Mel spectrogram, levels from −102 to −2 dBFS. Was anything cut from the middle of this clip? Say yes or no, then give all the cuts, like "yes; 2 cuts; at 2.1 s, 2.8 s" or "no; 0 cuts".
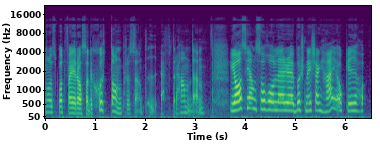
yes; 1 cut; at 3.7 s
